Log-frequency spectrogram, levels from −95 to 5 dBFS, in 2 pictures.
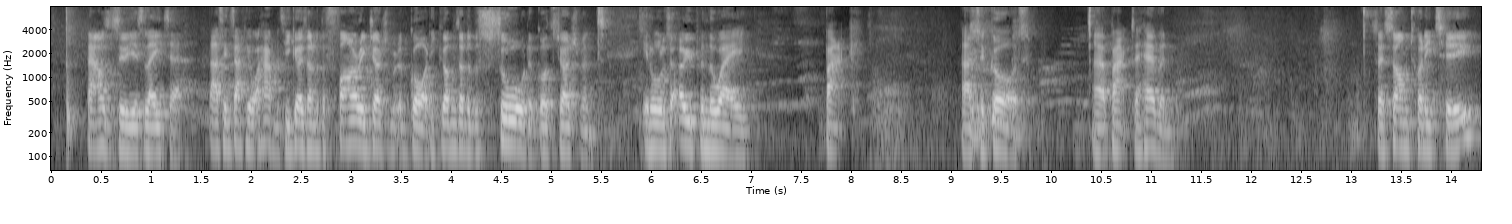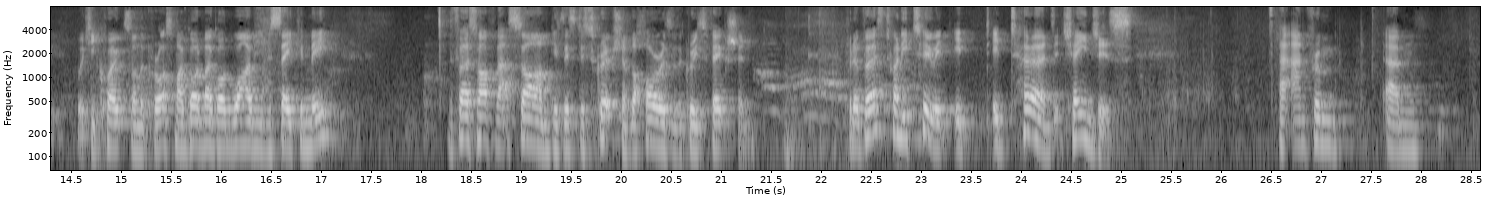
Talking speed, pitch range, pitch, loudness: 185 wpm, 130-150 Hz, 135 Hz, -20 LUFS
